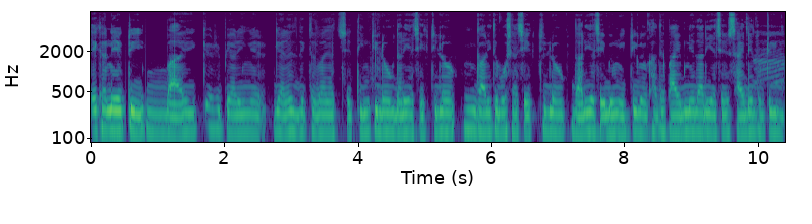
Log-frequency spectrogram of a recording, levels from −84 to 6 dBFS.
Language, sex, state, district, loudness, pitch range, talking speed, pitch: Bengali, female, West Bengal, Purulia, -29 LUFS, 115-120 Hz, 190 wpm, 120 Hz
